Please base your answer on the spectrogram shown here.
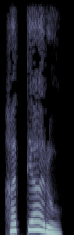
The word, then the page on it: ಹತ್ಯಾರ: Kannada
